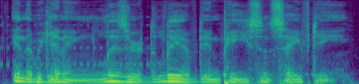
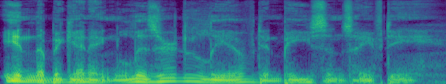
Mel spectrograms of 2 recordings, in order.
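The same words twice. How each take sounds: First: It is read in a plain, normal voice. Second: It is read in a deep, dramatic trailer voice.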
